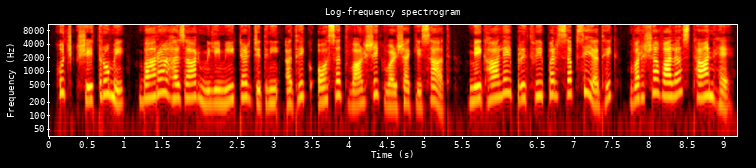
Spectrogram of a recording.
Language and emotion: Hindi, neutral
